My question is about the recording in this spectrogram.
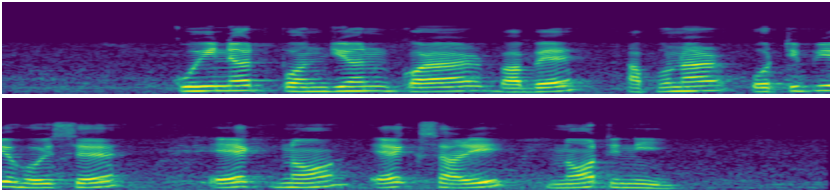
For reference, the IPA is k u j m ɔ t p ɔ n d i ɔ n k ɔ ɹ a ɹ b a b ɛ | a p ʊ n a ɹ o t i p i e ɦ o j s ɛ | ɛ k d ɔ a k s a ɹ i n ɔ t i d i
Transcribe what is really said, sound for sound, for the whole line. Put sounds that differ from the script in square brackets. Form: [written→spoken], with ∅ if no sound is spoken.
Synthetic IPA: k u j [m→n] ɔ t p ɔ n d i ɔ n k ɔ ɹ a ɹ b a b ɛ | a p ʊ n a ɹ o t i p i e ɦ o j s ɛ | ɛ k [d→n] ɔ [a→ɛ] k s a ɹ i n ɔ t i [d→n] i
